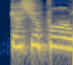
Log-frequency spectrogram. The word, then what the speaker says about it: Gachapon: we are hearing LUSS, and the song is Gachapon. Did I say it right? Gachapon, yeah. Gachapon.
